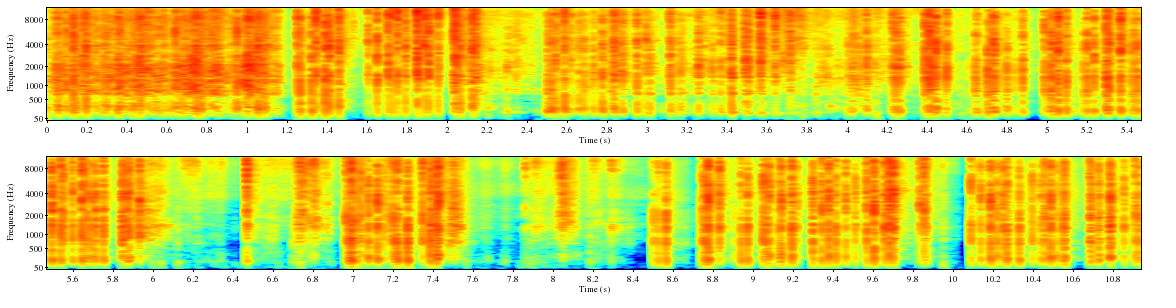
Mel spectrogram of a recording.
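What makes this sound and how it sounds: A yellow printed cardboard gift box, held upright, is tapped fast and aggressively with fingernails. The result is a dense, crisp stream of dry clicking taps with a bright, crackly edge and almost no ring. The rapid bursts are broken by short silent gaps.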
